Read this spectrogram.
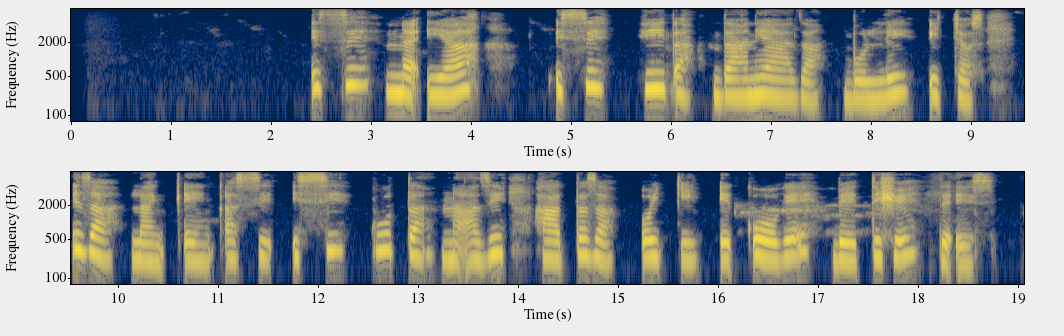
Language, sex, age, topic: Gamo, female, 25-35, government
